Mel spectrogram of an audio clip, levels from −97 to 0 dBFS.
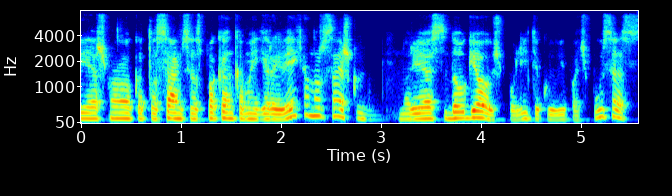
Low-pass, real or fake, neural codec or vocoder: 7.2 kHz; real; none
